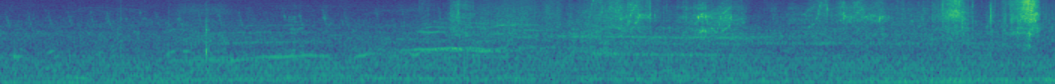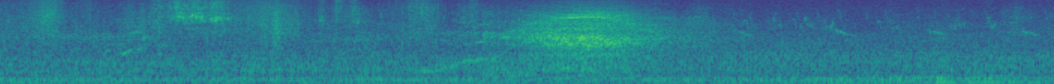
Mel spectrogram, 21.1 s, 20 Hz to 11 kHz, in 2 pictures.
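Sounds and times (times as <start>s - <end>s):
boat motor humming: 2.8s - 15.3s
brief hiss: 15.2s - 18.3s.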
